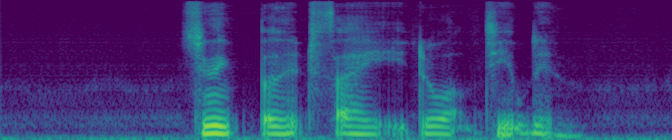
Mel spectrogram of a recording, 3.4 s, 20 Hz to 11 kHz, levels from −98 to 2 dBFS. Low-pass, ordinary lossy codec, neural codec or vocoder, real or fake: none; none; autoencoder, 22.05 kHz, a latent of 192 numbers a frame, VITS, trained on many speakers; fake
